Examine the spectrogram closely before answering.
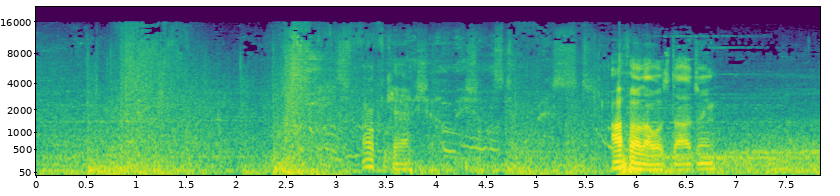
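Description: Sword blows clash and thud in a game fight.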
